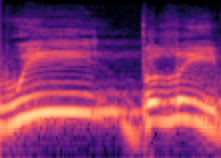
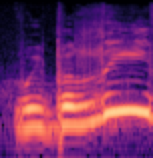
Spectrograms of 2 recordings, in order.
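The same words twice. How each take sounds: First: The words sound firm and confident. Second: The words sound hesitant and unsure. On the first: The speakers are fully committed to this truth. The speaker calls it right. "If you can get the tone of my voice. He is saying" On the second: The outcome is only hoped for, not assured. The speaker calls it wrong. "He's not saying that this is something that we're not certain about"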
